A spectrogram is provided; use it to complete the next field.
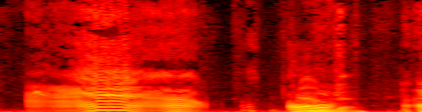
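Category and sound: animal, dog growling and whimpering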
